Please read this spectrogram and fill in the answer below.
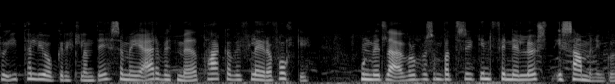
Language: Icelandic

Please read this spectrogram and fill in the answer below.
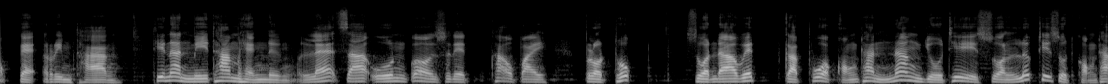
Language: Thai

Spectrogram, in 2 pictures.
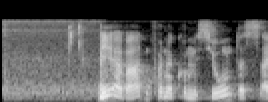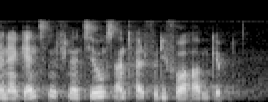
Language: German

